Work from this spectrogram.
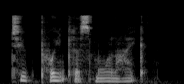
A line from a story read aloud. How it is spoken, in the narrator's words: Mum said under her breath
